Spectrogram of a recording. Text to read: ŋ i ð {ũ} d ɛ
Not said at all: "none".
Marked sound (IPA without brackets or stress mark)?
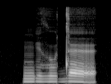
u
